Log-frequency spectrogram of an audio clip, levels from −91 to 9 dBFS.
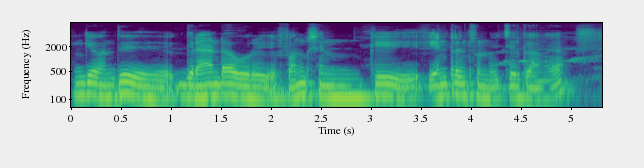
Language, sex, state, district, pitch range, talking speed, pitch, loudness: Tamil, male, Tamil Nadu, Nilgiris, 105-120 Hz, 90 wpm, 110 Hz, -15 LUFS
